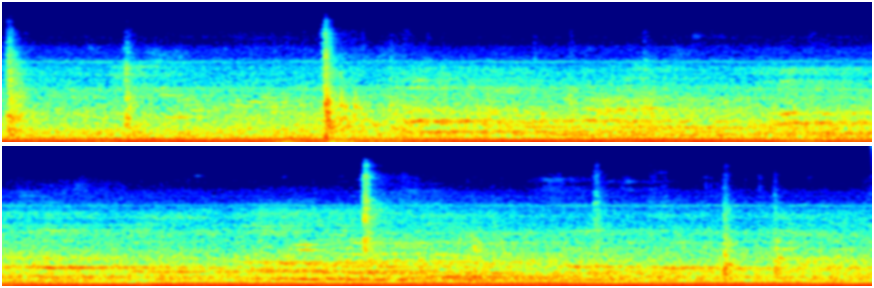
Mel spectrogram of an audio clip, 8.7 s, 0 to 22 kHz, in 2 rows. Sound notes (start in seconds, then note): 0.0 ramp rattling; 2.1 intercom echoing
